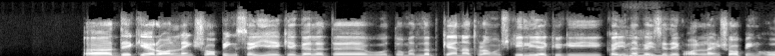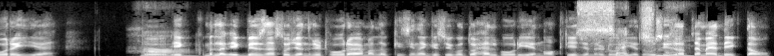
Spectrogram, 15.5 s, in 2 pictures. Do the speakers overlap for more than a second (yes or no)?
yes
